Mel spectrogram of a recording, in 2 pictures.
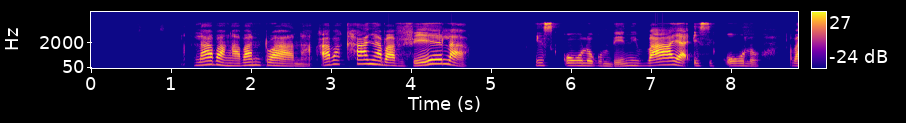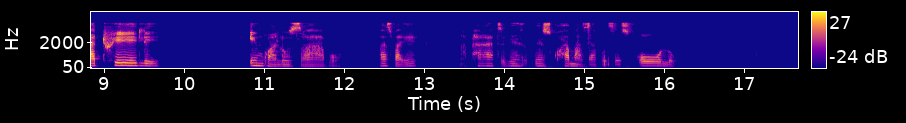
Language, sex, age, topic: North Ndebele, female, 36-49, education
